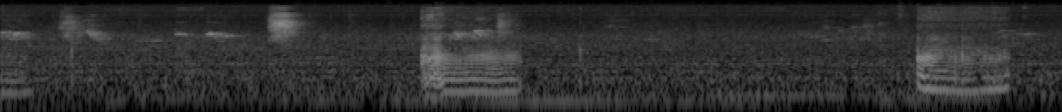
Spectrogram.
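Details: Olive the pug asleep and snoring: two loud, rattling, buzzy snores roughly four seconds apart, each lasting under a second, with faint bird chirps twittering in the background between them.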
